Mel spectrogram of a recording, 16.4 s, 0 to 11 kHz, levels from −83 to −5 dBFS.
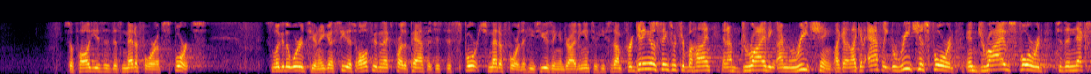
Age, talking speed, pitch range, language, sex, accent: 40-59, 230 wpm, 145-205 Hz, English, male, American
